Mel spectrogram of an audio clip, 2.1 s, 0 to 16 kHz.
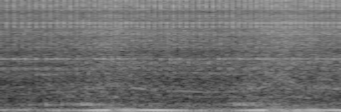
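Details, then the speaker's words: Saturn Sky Redline engine heard running for the first time after rebuild with about $600 of parts; smooth, even note rising and falling cleanly with throttle, no knocks or misses; running successfully. "oh yeah listen to that that's what I call success success yeah"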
